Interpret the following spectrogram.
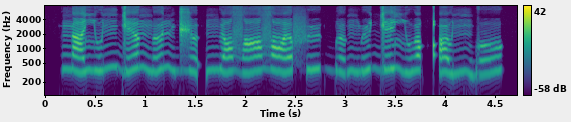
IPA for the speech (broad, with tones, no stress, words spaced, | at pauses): ŋa˧˩˧ʎu˩˥ɲɟe˩˥ɐ̯ ŋɵ˩˥ nd͡ʒɵ˧˩˧ʔ ŋɨ˧˩˧zˤa˩˥ zˤɨ˧˩˧ɐ̯fʉ˧˥ ɡ͡bɵ˧˩˧ŋ͡mʉ˩˥ɟe˧˥ ʎu˩˥ qʼu˧˩˧ɲŋɡo˩˥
